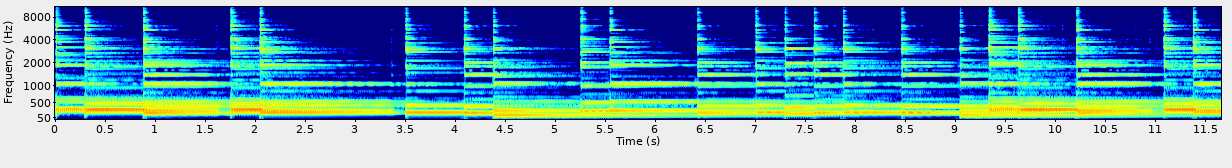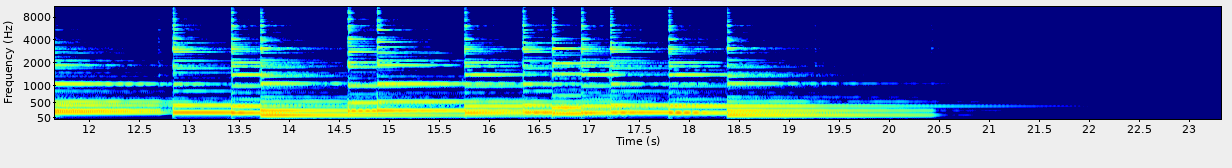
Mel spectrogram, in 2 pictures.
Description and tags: jazz guitar
Created a simple little melody of sampled guitar notes with my music production software.
clean-guitar, sampled-guitar-melody, jazz-guitar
